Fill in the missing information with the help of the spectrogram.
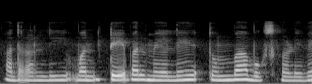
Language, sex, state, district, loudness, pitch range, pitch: Kannada, female, Karnataka, Bangalore, -15 LUFS, 190-215 Hz, 200 Hz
